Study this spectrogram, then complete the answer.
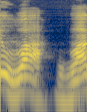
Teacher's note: वाह का जो उच्चारण स्थान होता है वो क्या दंत भी होता है और ओष्ठ भी होता है। ठीक है, दंत भी होता है और ओष्ठ भी होता है। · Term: दंतोष्ठा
